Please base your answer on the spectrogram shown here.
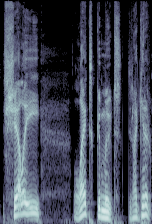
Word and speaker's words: Ligtermoet: Life Church in Melbourne that much I can pronounce and it's Shelly Le gut I get it right I'm going to give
